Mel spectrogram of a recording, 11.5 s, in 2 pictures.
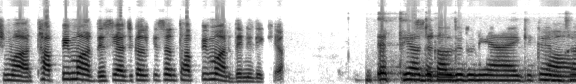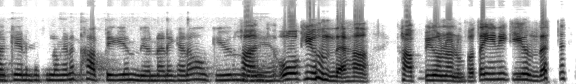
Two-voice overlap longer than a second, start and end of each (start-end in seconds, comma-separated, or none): none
